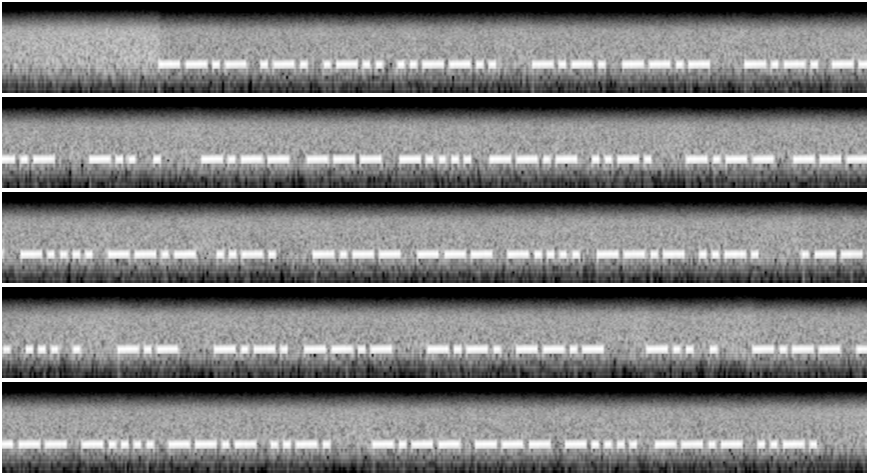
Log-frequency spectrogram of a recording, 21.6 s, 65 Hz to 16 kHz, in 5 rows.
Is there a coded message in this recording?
Yes: Morse code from 0.7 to 21.4 s, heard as a keyed tone, hand-sent with a paddle, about 38 wpm, 390 Hz, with radio static. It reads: QRL? CQ CQ DE YO6QF YO6QF YO6QF PSE K CQ CQ DE YO6QF YO6QF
